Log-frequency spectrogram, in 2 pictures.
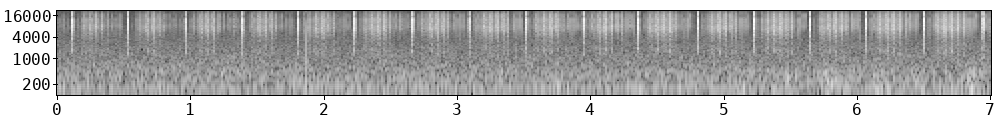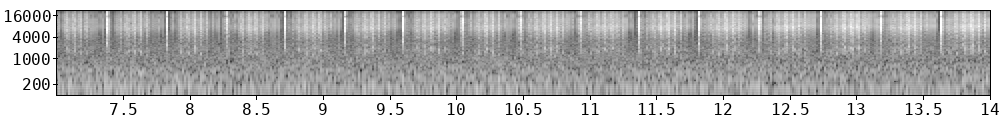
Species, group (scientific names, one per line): Chorthippus mollis
Orthoptera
